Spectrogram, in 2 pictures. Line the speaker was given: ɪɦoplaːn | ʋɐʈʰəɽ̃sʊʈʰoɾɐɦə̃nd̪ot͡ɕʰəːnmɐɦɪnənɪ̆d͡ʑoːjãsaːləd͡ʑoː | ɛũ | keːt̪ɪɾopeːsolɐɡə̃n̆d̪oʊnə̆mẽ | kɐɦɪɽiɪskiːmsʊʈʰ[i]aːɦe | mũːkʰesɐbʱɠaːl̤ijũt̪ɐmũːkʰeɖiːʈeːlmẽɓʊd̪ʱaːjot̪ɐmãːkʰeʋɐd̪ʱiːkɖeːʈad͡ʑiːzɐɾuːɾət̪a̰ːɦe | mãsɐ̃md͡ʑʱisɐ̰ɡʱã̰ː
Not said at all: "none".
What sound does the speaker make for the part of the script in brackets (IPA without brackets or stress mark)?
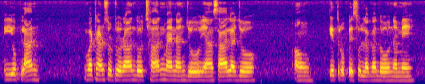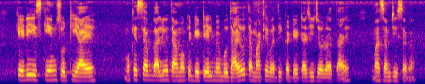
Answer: i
